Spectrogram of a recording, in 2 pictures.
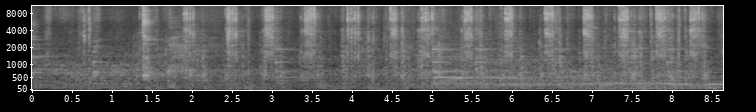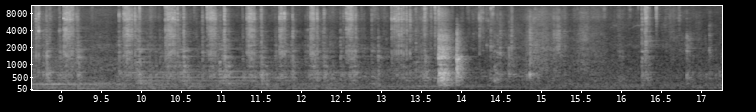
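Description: A ratchet clicks steadily and close at hand while loosening a 12 mm fastener on a Honda Civic front strut. It gives a quick run of sharp ticks in short bursts with brief pauses, and a louder metallic knock comes near the end.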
